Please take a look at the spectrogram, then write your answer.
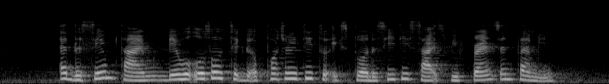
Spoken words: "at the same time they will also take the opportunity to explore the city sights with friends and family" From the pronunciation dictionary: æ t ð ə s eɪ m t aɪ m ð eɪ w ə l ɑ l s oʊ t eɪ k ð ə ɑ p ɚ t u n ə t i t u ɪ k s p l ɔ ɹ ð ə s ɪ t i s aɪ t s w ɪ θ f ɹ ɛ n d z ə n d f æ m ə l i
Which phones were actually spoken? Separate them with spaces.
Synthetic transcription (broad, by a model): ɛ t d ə s eɪ m t aɪ m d eɪ w ə l ɑ l s oʊ t eɪ k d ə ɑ p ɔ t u n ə t i t u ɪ k s p l ɔ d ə s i t i s aɪ t s w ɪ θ f ɹ ɛ n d s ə n f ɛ m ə l i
